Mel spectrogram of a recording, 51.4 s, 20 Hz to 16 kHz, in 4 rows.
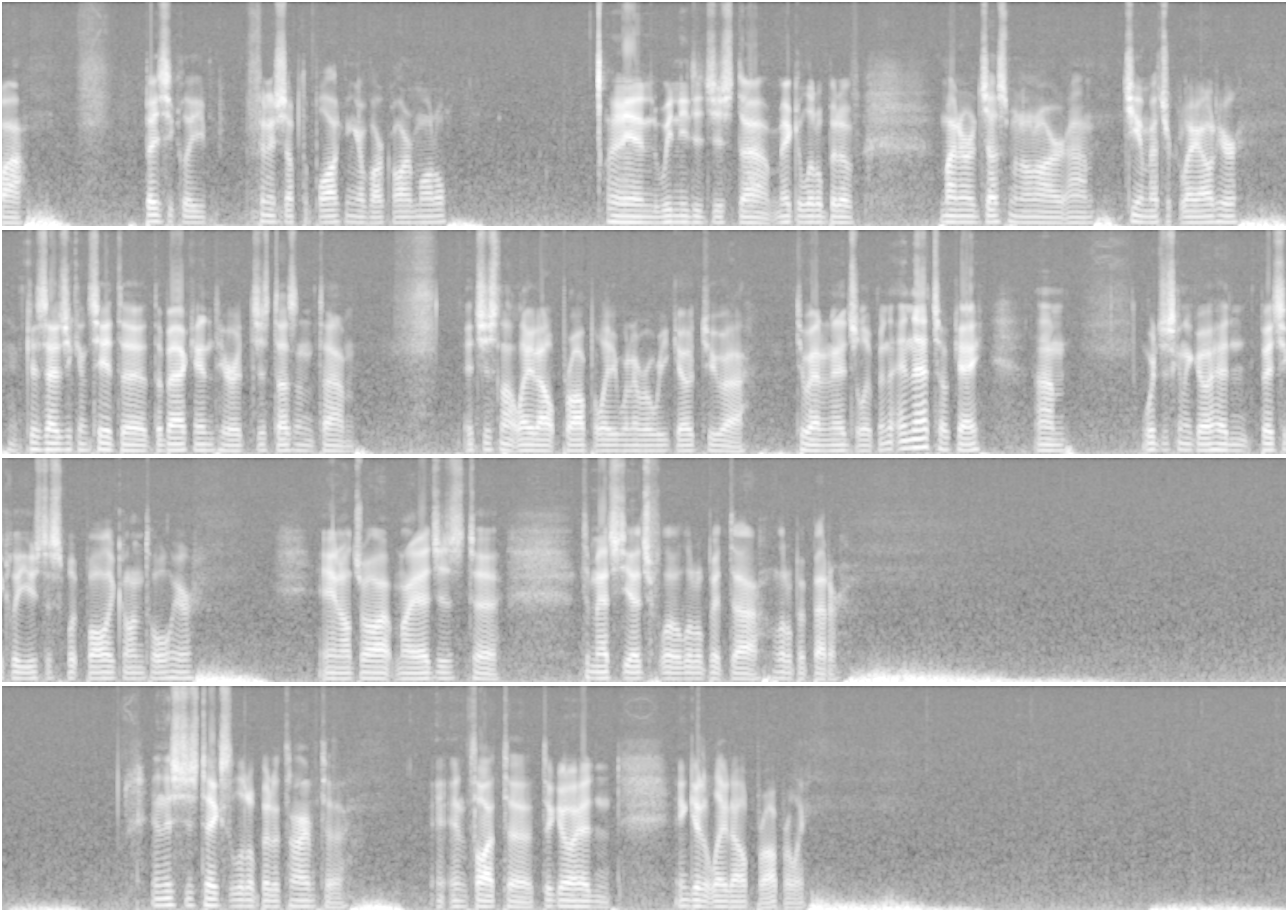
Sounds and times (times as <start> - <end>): Speech: 0.0 - 0.3, 1.4 - 4.5, 6.0 - 8.6, 9.4 - 16.4, 17.4 - 23.6, 24.2 - 27.6, 28.8 - 30.7, 31.5 - 34.2, 39.8 - 42.0, 42.8 - 46.6.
